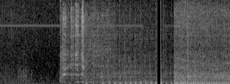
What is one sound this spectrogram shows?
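A motorcycle engine starts and idles with a rapid throb.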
